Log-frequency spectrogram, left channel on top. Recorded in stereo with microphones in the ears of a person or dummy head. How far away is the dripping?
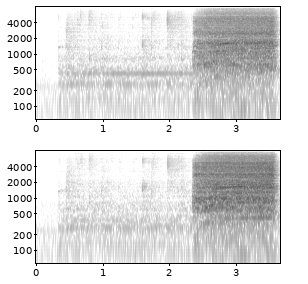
About 0.6 m.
